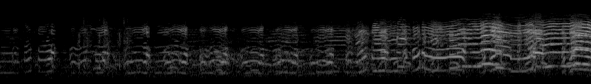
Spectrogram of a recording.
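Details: Black-legged Kittiwake colony on a headland during the chick-feeding season, birds agitated and circling: many overlapping nasal, wailing 'kitti-wake' calls rising and falling, growing denser and louder toward the end.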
